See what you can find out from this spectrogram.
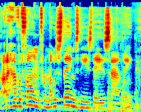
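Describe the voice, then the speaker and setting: Speech comes at a fairly slow pace with ordinary pitch variation. Music plays in the background, and there is audible room echo. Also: woman. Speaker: vlogger. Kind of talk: casual monologue. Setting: library study room. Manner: quieter; loud.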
